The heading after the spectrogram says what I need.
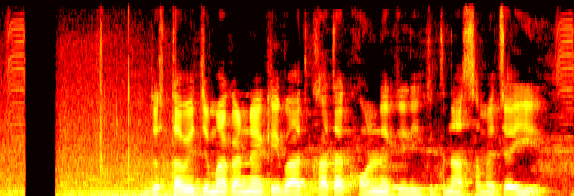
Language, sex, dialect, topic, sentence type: Hindi, male, Marwari Dhudhari, banking, question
